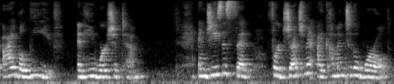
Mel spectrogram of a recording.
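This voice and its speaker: Slow-reading woman in an echoey room. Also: on the high side, dark tone. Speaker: scripture reader. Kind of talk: solemn read-aloud of King James Bible scripture. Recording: echoey room, distant microphone.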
